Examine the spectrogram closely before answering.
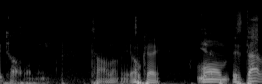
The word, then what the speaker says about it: Ptolemy: last name is pronounced ptolemy so we just oh we just don't yeah we don't pronounce the p and we just say ptolemy okay um is that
